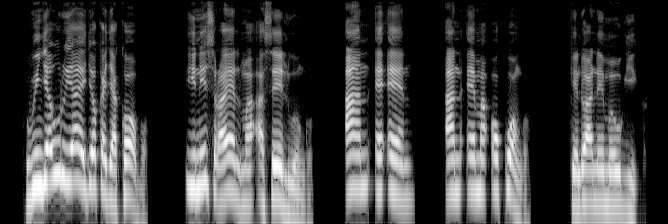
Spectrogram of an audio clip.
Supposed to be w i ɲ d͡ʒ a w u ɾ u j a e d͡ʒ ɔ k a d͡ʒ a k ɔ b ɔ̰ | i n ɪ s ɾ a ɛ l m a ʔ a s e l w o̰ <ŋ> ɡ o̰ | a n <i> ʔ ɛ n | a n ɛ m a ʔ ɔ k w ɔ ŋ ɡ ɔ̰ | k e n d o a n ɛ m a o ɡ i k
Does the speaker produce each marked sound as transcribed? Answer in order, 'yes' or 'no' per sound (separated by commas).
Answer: yes, no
